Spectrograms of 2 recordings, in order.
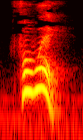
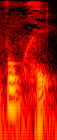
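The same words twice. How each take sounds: First: "For what?" thrown out higher and louder, offended; indignant. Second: "For what?" said low and soft, half asleep; groggy quiet. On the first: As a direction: snap back "For what?" loudly, suddenly wide awake. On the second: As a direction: mumble "For what?" quietly into the phone, lower and softer. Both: Retold or imitated. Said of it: "Your voice just changed".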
